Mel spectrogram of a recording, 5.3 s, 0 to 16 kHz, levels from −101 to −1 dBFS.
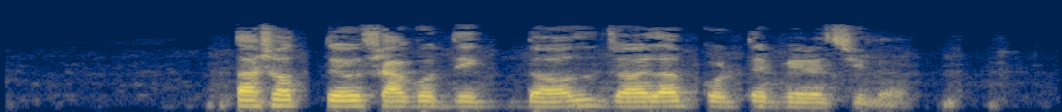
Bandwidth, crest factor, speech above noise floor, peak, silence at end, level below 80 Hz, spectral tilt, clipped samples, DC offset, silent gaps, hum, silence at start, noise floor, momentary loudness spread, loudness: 7.6 kHz; 18 dB; 53 dB; -2 dBFS; 0.55 s; -64 dBFS; -5.5 dB/octave; under 0.1%; under 0.1%; none; none; 1.2 s; -72 dBFS; 12 LU; -19 LUFS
